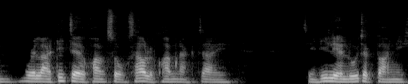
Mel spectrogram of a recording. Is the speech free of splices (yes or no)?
yes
